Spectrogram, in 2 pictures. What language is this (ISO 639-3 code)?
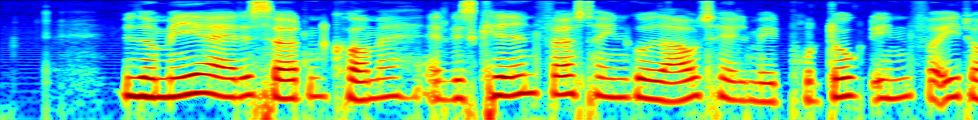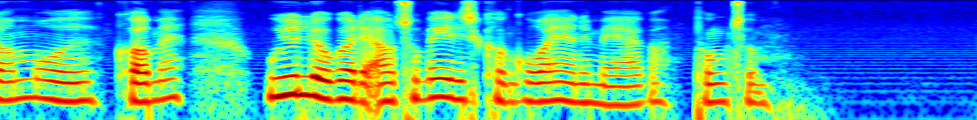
dan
